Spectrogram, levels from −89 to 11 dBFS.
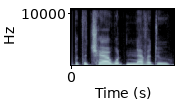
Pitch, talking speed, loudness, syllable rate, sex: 185 Hz, 230 wpm, -15 LUFS, 4.8 syllables/s, female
